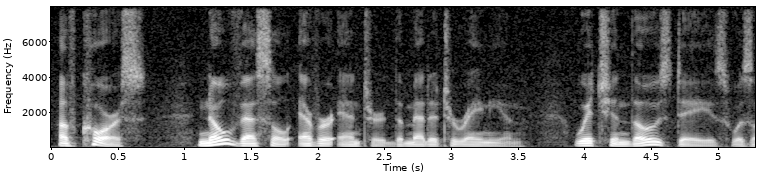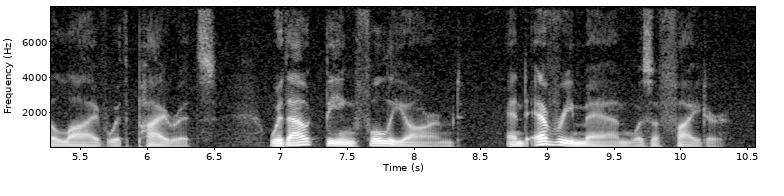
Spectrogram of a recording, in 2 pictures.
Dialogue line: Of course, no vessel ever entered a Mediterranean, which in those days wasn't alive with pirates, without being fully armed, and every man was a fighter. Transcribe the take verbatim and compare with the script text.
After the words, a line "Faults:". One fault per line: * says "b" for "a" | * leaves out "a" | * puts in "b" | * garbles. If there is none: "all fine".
Of course, no vessel ever entered the Mediterranean, which in those days was alive with pirates, without being fully armed, and every man was a fighter.
Faults:
* says "the" for "a"
* says "was" for "wasn't"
